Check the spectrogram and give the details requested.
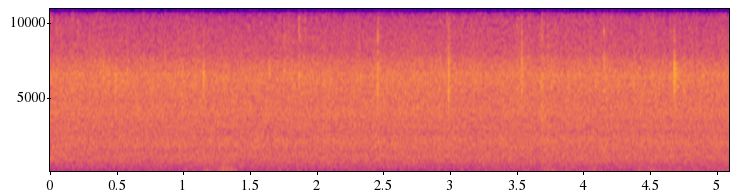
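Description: Heavy rain falling steadily, an even hiss of drops on the ground and leaves.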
